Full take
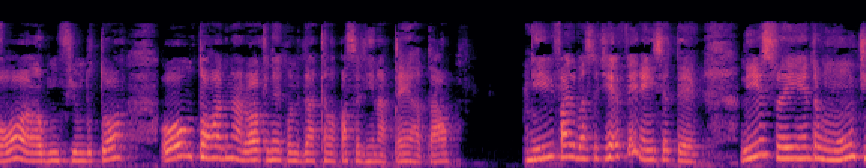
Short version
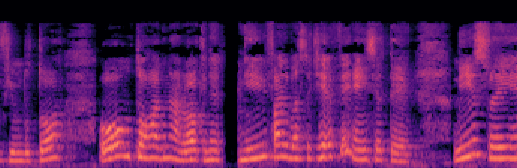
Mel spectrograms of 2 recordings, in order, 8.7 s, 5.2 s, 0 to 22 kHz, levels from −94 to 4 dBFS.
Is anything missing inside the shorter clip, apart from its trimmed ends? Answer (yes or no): yes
